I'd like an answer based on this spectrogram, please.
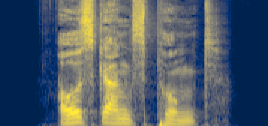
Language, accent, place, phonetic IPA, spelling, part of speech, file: German, Germany, Berlin, [ˈaʊ̯sɡaŋsˌpʊŋkt], Ausgangspunkt, noun, De-Ausgangspunkt.ogg
- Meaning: 1. origin, basis 2. starting point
